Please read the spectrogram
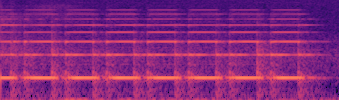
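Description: A school bell rings loudly and continuously, a rapid rattling clang with a bright, steady high-pitched tone, about eight strikes per second and no voices.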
